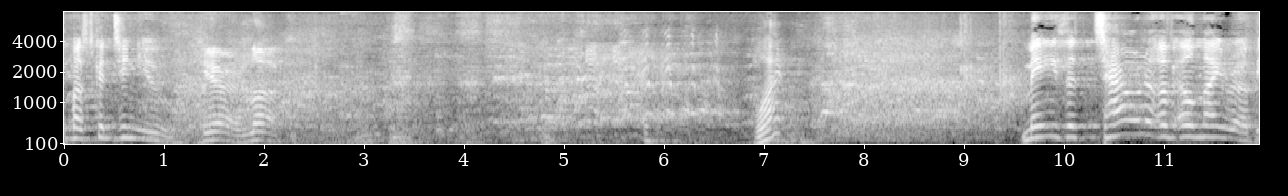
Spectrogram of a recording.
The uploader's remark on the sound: Live At JFL Toronto 2016.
